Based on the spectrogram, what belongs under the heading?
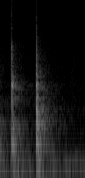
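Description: Two sharp knocks on a door, about a third of a second apart, each with a short resonant decay, followed by quiet.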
